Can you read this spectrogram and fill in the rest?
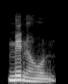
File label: "Minoan", Indian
